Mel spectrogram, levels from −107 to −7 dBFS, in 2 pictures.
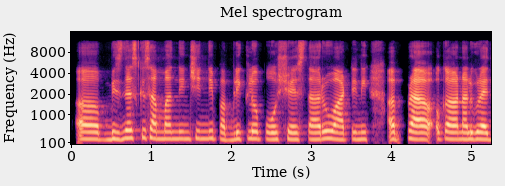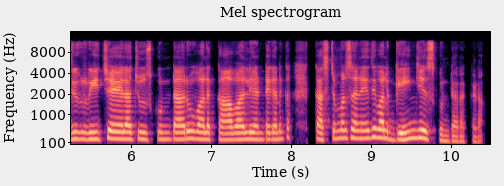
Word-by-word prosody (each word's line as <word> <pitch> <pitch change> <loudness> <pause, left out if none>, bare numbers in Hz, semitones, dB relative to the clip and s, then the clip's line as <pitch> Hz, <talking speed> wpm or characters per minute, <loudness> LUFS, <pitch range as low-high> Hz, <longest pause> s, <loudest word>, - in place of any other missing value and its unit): ఆహ్, 225 -1 +4 0.2
బిజినెస్‌కి 255 +4 0
సంబంధించింది 230 0 -2
పబ్లిక్‌లో 220 +3 -2
పోస్ట్ 215 +1 -2
చేస్తారు. 215 +2 +1
వాటిని 215 +1 -1 0.3
ఆహ్, 220 - -2
ప్ర 235 - +7 0.3
ఒక 235 - -7 0.2
నలుగురు 220 +1 +3
ఐదుగురు 220 0 -4
రీచ్ 225 +2 -3
అయ్యేలా 225 -1 +2
చూసుకుంటారు. 220 +1 -3
వాళ్ళకి 215 -1 -3
కావాలి 210 +2 0
అంటే 215 0 -5
గనక 225 +5 -8 0.4
కస్టమర్స్ 245 +6 -3
అనేది 250 +3 -2
వాళ్ళు 245 -4 -1
గెయిన్ 235 +5 0
చేసుకుంటారక్కడ. 165 - -5
220 Hz, 135 wpm, -20 LUFS, 215-235 Hz, 0.4 s, ప్ర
